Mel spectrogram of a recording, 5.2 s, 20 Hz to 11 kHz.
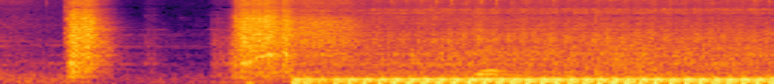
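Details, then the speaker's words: Yamaha Mio Sporty, 59 all-stock setup with stock carb (main jet 120, slow jet 38), started cold: two quiet clicks, fires at once into an even idle of about 3–4 beats a second; clean one-click cold start. "click mga ka- technique anan one click yun mga ka- technique kita niyo naman one click siya ngayon"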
